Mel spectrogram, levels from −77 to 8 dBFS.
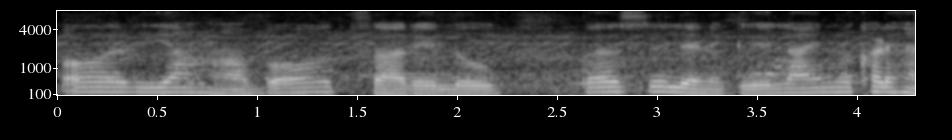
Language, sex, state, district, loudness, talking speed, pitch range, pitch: Hindi, male, Bihar, Kaimur, -17 LUFS, 180 wpm, 135-170 Hz, 160 Hz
